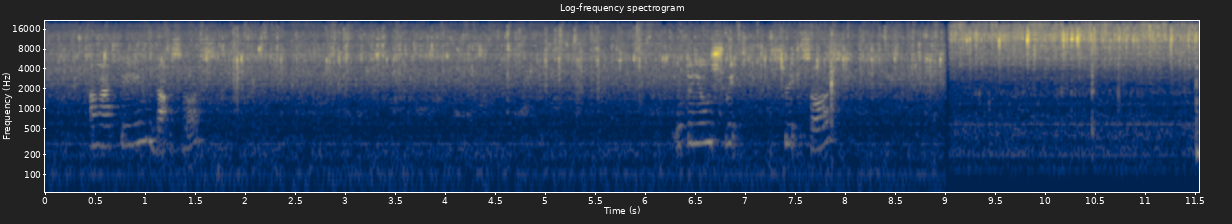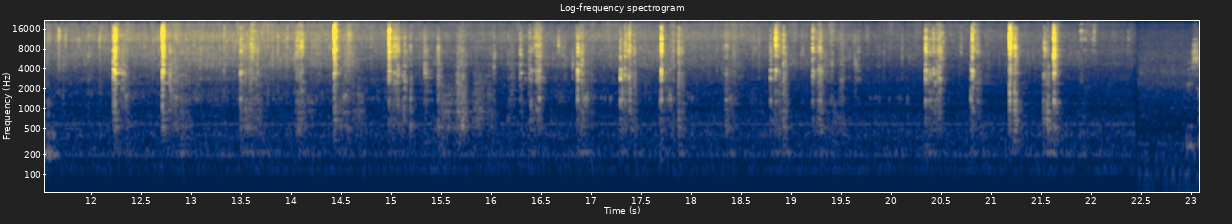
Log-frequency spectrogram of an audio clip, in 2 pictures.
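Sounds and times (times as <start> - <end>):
food sizzling in a pan: 0.0 - 23.0
utensil scraping a pan: 12.2 - 22.2.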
